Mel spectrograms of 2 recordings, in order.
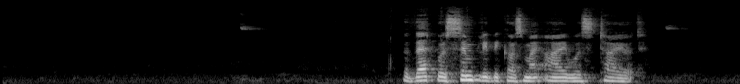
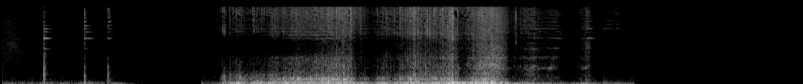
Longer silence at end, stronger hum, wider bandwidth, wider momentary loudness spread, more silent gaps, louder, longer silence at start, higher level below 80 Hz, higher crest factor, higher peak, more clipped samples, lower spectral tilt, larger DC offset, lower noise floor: second, 1 s vs 1.85 s; neither; about the same, 15 kHz vs 16 kHz; second, 11 LU vs 22 LU; second, none vs 1.59-2.00 s; first, -19 LUFS vs -27 LUFS; first, 4.05 s vs 0.05 s; second, -56 dBFS vs -32 dBFS; about the same, 20 dB vs 22 dB; about the same, -4 dBFS vs -6 dBFS; neither; about the same, -5 dB/octave vs -4.5 dB/octave; neither; first, -62 dBFS vs -52 dBFS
